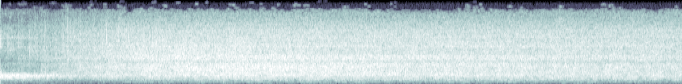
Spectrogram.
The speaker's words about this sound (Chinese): 这八个字明显感觉鼓掌声音不响，因为没听懂。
